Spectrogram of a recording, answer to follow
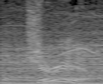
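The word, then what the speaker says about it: Chourio: Jackson hit the double how do you say his last name cuz Don orillo up here we kind of had a little bit of an argument yep that's what I've call cheio cheio yeah you said you said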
